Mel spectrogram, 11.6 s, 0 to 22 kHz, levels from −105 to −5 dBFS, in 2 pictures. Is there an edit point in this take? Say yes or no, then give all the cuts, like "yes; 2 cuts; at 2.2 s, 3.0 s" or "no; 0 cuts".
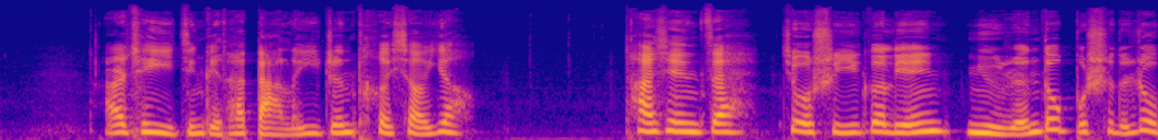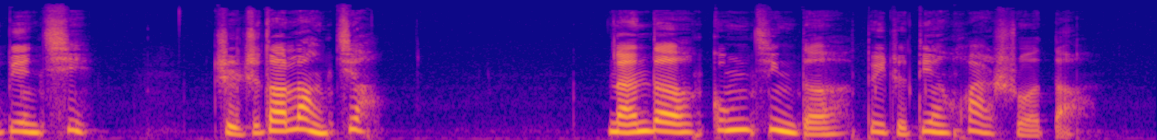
no; 0 cuts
